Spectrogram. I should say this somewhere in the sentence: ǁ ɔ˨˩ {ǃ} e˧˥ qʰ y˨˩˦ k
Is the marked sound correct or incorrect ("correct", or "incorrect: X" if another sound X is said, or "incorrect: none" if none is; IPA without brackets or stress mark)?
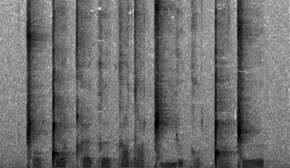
correct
